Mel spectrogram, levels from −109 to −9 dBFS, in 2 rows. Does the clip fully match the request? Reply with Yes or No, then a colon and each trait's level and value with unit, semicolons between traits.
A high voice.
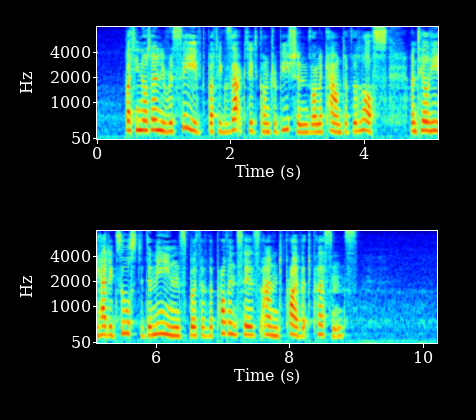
Yes: high, 230 Hz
